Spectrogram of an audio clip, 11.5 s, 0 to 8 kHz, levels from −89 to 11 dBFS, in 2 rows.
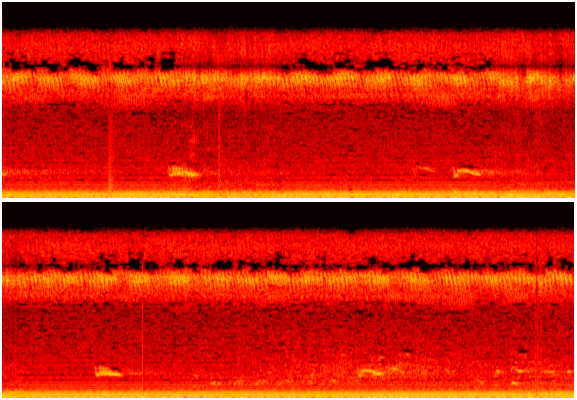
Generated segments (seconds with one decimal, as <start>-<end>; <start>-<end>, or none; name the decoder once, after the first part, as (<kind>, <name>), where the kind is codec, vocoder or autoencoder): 1.8-2.8 (codec, HILCodec); 4.9-5.9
